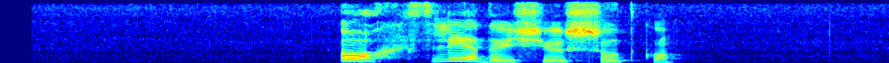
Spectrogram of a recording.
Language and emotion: Russian, positive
